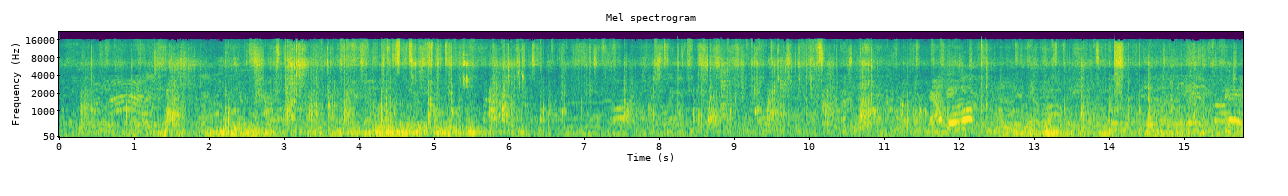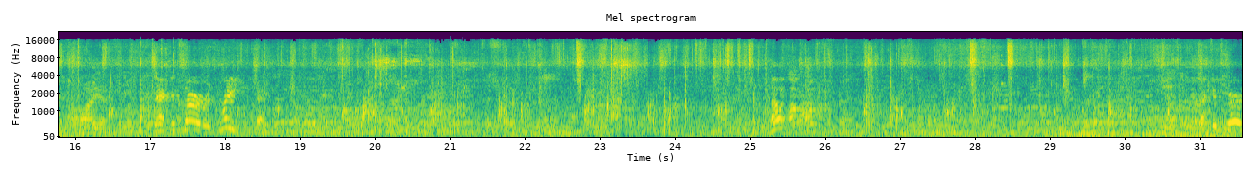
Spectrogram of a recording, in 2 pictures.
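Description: Indistinct talk from players and onlookers, with scattered sharp knocks of the paddleball being hit with paddles and bouncing off the wall and concrete court.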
